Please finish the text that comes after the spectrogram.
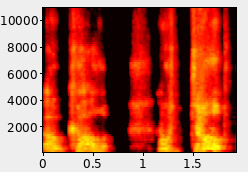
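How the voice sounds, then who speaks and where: A woman's voice: mid-range voice, big pitch swings, slow pace, a bit bright, husky, heavily acted. A woman playing a loyal, outspoken maidservant, impassioned and declamatory, in a Shakespearean tragedy reading. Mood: defiant fury. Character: loyal, outspoken, fiery maidservant to a murdered lady. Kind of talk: Shakespearean tragedy cold read.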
